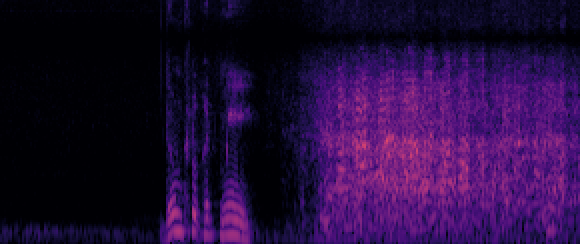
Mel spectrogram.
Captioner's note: laughter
